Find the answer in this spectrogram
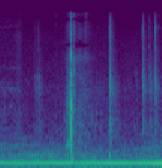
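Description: A single sharp crack about a second in: a golf iron striking the ball on a tee shot.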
